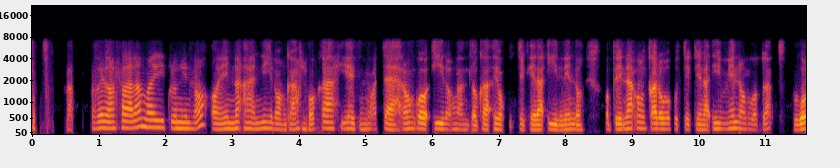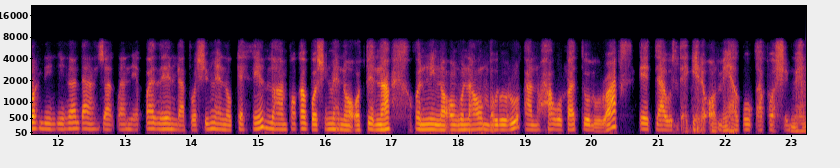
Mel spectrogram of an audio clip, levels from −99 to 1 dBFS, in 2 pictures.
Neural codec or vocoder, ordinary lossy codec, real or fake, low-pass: codec, 16 kHz in and 24 kHz out, 0.8 kbps, FocalCodec, streaming, 65536 codes; Opus, 16 kbps; fake; 7.2 kHz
